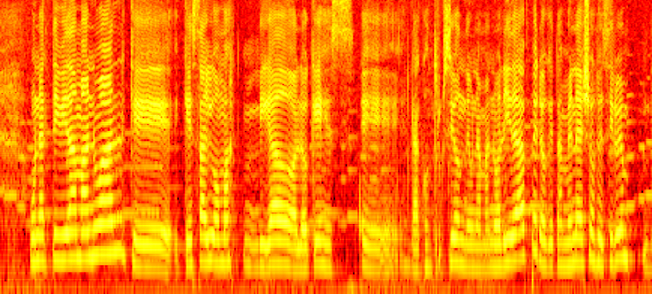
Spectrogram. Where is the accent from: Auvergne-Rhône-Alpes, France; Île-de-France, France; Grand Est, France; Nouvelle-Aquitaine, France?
Nouvelle-Aquitaine, France; now in Argentina; también soy vasca, francesa.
